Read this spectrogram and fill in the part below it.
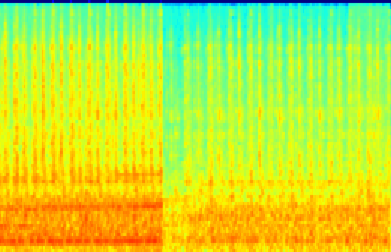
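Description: A sewing machine runs fast stitching a T-shirt quilt, a loud even needle chatter that drops to a slightly lower, softer rhythm partway through, with no talking.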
